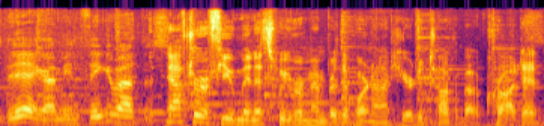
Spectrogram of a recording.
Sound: voiceover

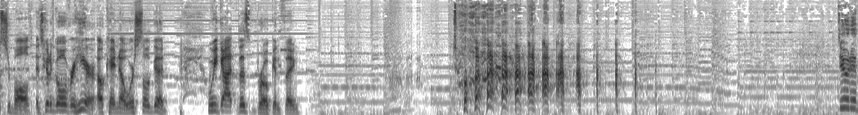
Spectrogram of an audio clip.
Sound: laughs

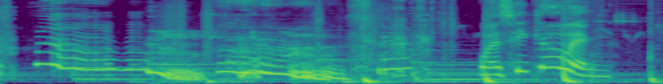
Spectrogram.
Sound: grumbling

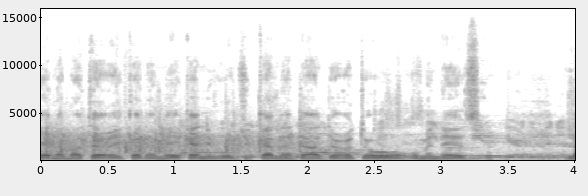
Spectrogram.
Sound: applause

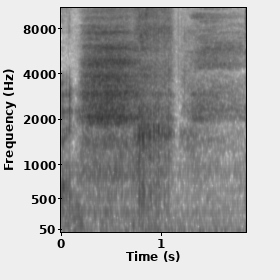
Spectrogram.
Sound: arrogant hiss

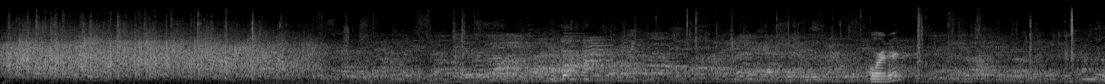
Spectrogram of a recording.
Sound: applause

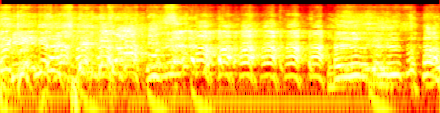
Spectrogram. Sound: laughs

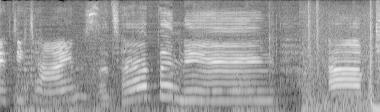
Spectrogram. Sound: singsong

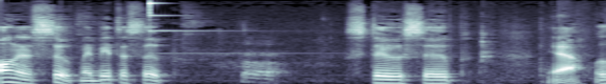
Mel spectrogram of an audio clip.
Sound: dinging

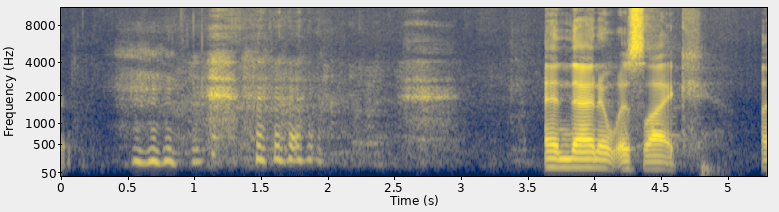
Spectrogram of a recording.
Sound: laugh

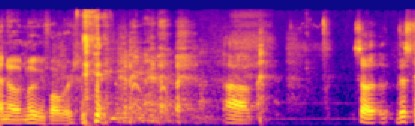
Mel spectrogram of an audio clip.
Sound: everyone chuckling

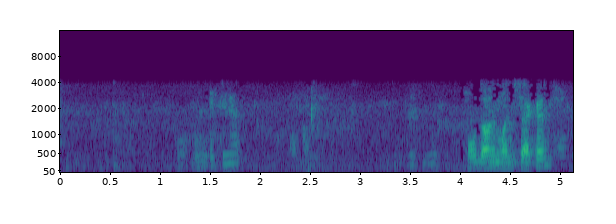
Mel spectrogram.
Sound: staff chattering quietly

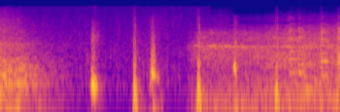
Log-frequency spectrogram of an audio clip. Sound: whoosh

